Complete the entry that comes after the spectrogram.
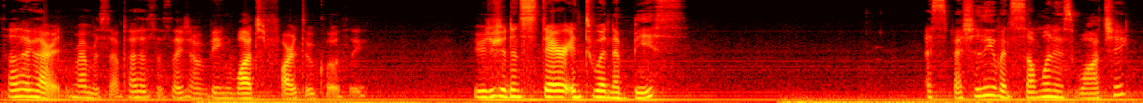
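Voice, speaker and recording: A woman livestreaming a visual novel, reading story text aloud and commenting on it in an animated, reactive way. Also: fairly low pitch, slight background noise. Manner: animated, reactive, giggly, drops into hushed narration. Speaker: streamer playing a visual novel live.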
